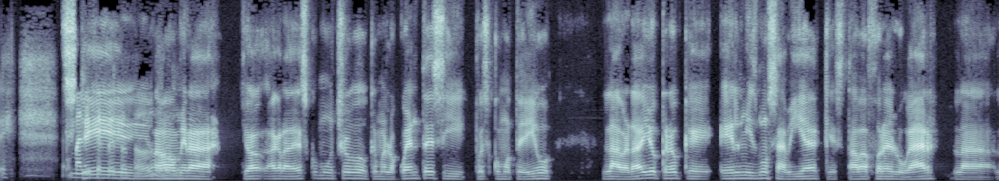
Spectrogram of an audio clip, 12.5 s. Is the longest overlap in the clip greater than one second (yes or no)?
yes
